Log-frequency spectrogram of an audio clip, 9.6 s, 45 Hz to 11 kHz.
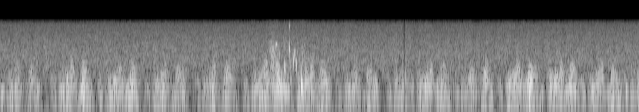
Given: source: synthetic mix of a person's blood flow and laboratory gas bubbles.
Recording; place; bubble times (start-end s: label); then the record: Doppler ultrasound of blood flow; precordium
4.02-4.64 s: bubbles
From the record:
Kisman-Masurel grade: 213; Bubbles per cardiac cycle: several, 3 to 8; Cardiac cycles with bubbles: 1 to 10%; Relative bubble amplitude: loud (0.450 to 0.775); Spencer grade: 1 (occasional bubble signal discernible with the cardiac motion signal, with majority of cardiac periods free of bubbles); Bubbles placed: anywhere in the cardiac cycle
